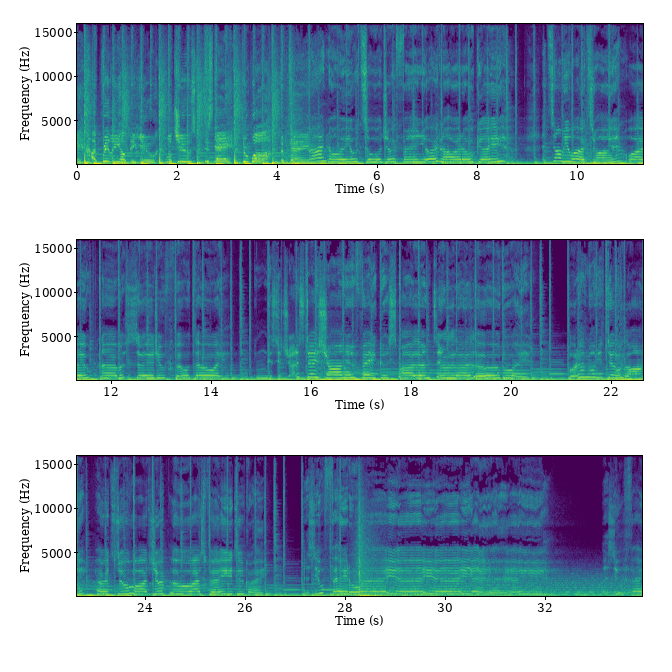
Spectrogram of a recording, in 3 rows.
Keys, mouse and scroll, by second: 13.2 shift+click.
